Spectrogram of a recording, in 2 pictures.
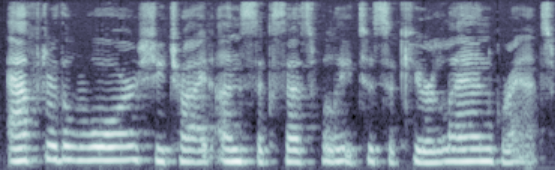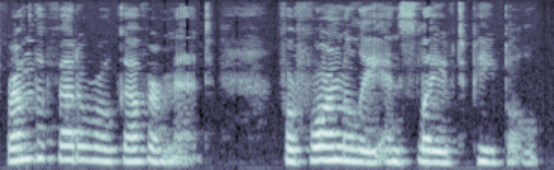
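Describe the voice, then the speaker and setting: Slow-reading woman storyteller. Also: medium pitch, flat delivery, a little mellow, lo-fi sound. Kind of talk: read-aloud biographical narration.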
